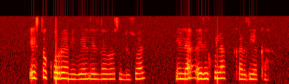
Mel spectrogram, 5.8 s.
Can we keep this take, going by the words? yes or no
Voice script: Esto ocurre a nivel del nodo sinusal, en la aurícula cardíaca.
yes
